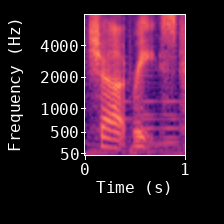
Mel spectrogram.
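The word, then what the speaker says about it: Saoirse: me start by saying my name charisse s-a-o-r-i-s-e should reese and i apologize for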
